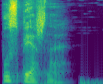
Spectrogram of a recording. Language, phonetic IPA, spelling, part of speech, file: Russian, [ʊˈspʲeʂnə], успешно, adverb / adjective, Ru-успешно.ogg
- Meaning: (adverb) successfully; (adjective) short neuter singular of успе́шный (uspéšnyj)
